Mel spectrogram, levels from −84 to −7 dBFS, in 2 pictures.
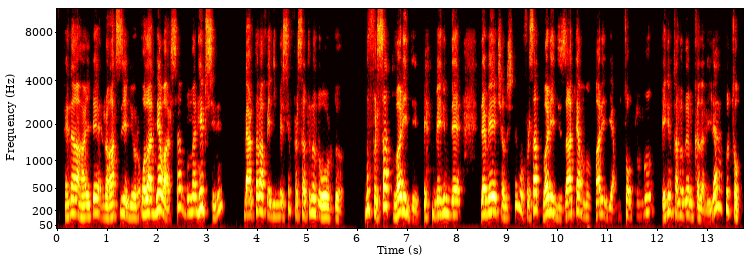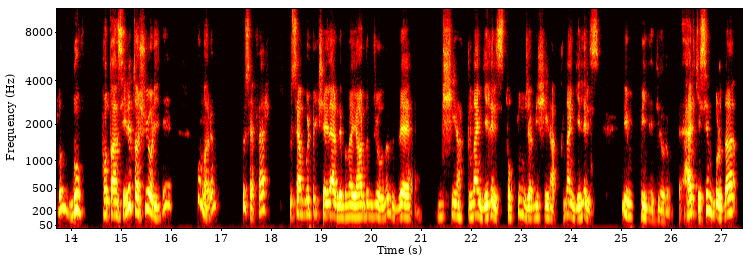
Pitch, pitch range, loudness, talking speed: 165 Hz, 135-195 Hz, -21 LUFS, 140 wpm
